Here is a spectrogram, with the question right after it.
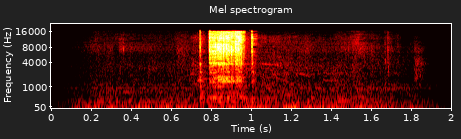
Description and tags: INT-jizdenka
Noise of trams in the city.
